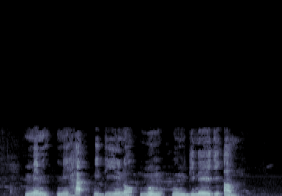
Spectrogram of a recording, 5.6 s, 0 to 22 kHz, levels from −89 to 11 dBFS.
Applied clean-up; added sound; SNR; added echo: none; none; none; none.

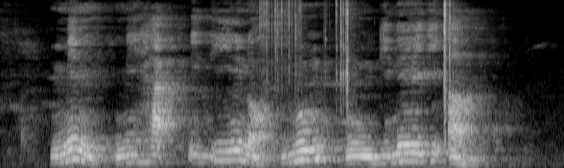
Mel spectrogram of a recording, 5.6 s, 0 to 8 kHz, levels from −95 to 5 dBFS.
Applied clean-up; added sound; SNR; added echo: none; Camera; 11 dB; reverberation time 0.8 s.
